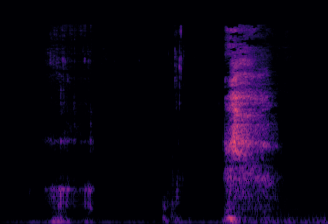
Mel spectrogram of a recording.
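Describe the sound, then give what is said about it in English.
Quiet mouth sounds of someone taking a sip of water and swallowing, with a couple of short wet clicks, followed by a louder breathy exhale after the drink. No talking. “Oh, let me get a sip of water before I talk about my last thing.”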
